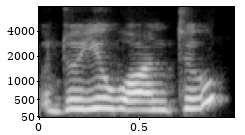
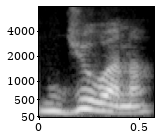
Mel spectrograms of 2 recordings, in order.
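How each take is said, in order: First: Each word is said fully and separately. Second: The words are blended into one contracted form. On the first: "It's do you do you want to?" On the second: "after contraction"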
